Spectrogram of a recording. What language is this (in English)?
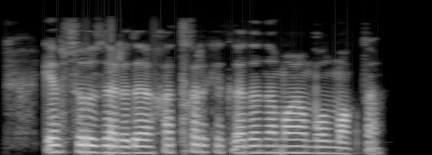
Uzbek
